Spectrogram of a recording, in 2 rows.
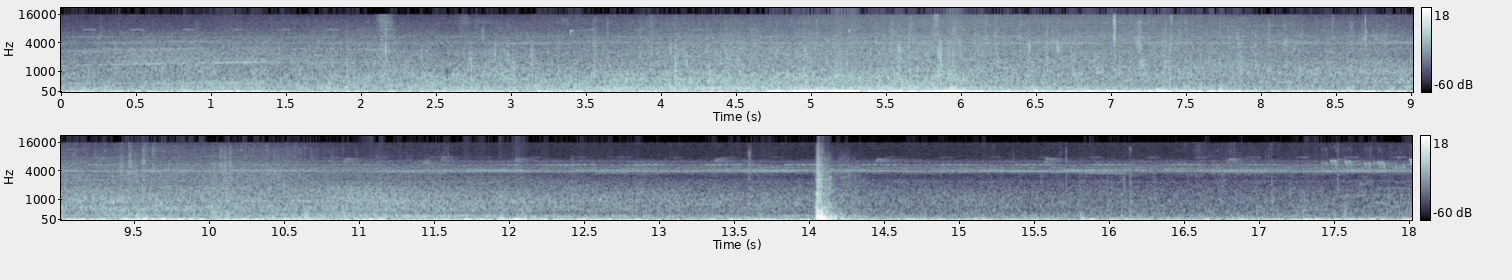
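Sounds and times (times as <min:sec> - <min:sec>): car engine and tyres: 0:00.0 - 0:18.0
high drone of insects: 0:00.0 - 0:18.0
car door shutting: 0:14.0 - 0:14.5.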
